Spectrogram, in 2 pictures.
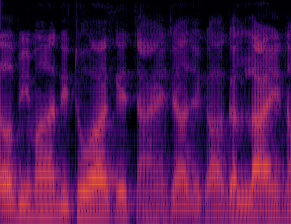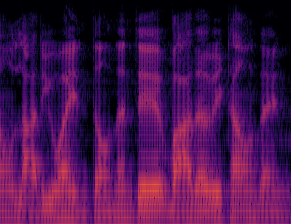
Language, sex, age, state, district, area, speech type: Sindhi, male, 18-30, Gujarat, Surat, urban, spontaneous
